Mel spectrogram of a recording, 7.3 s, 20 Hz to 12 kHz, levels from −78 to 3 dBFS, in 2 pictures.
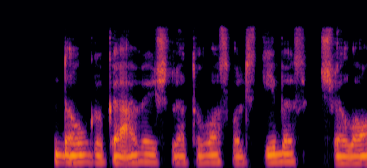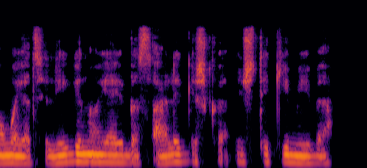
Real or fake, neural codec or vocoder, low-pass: fake; codec, 16 kHz, 4.8 kbps, FACodec; 7.2 kHz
